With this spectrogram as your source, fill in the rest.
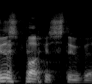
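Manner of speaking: put-on angry voice. Retelling climbing out of a creek soaked, imitating own angry words. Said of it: "I was so mad".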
